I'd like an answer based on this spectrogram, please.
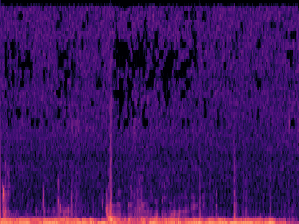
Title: A Stomach Growling Chaos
